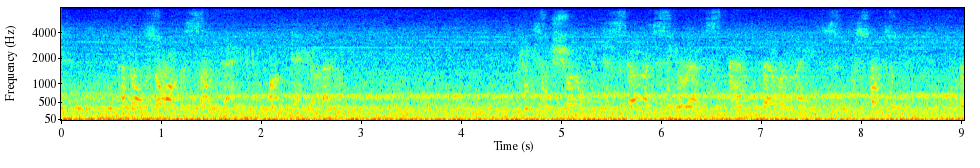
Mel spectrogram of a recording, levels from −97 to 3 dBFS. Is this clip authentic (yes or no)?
yes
